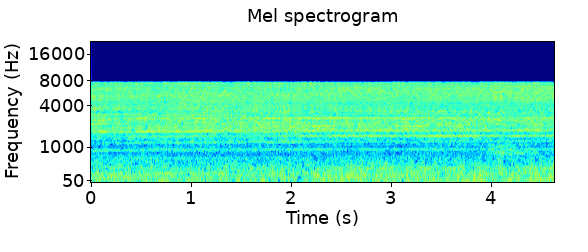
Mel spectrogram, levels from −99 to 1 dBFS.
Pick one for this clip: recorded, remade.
remade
